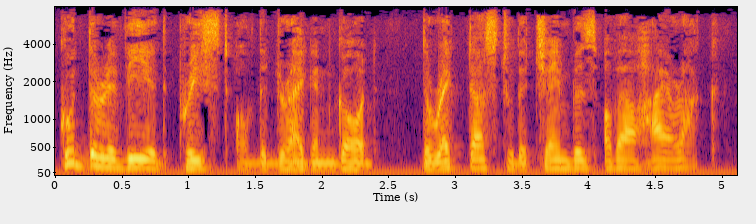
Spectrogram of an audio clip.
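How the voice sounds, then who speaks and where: A man's voice: medium pitch, normal speed, breathy edge, dull audio, natural voice. A man voicing a wily old sorcerer who poses as a humble pilgrim, speaking formally in a guttural invented accent. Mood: humbly deferential. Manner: formal, deferential.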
